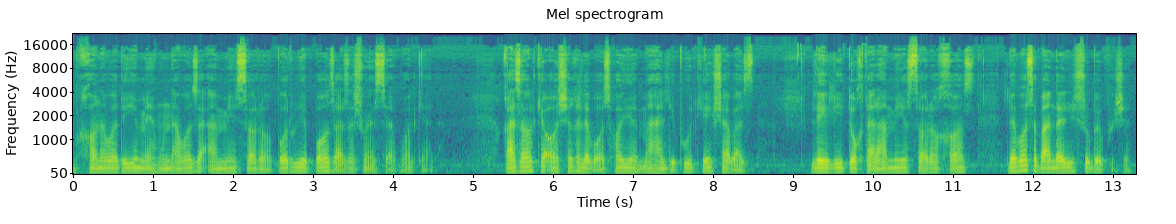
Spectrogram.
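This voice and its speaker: A man reading a story aloud in a steady narrating manner, with a gravelly voice. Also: lowish voice. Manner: steady storytelling, lightly voicing the characters.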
